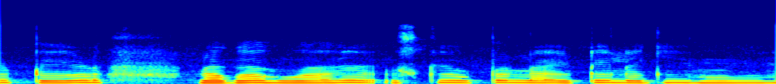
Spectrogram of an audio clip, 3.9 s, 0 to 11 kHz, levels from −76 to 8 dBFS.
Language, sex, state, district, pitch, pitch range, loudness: Hindi, female, Uttar Pradesh, Lalitpur, 245 Hz, 235-260 Hz, -14 LUFS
